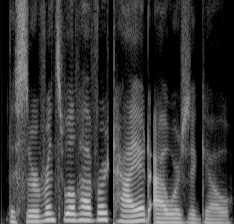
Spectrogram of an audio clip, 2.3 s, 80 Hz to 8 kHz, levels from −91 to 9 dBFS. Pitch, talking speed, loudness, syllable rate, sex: 180 Hz, 180 wpm, -19 LUFS, 5.2 syllables/s, female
